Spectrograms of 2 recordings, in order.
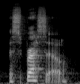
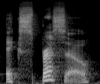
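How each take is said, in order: First: The word begins with an 'ess' sound. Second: The word begins with an 'ex' sound. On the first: The speaker calls it right. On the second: The speaker calls it wrong.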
